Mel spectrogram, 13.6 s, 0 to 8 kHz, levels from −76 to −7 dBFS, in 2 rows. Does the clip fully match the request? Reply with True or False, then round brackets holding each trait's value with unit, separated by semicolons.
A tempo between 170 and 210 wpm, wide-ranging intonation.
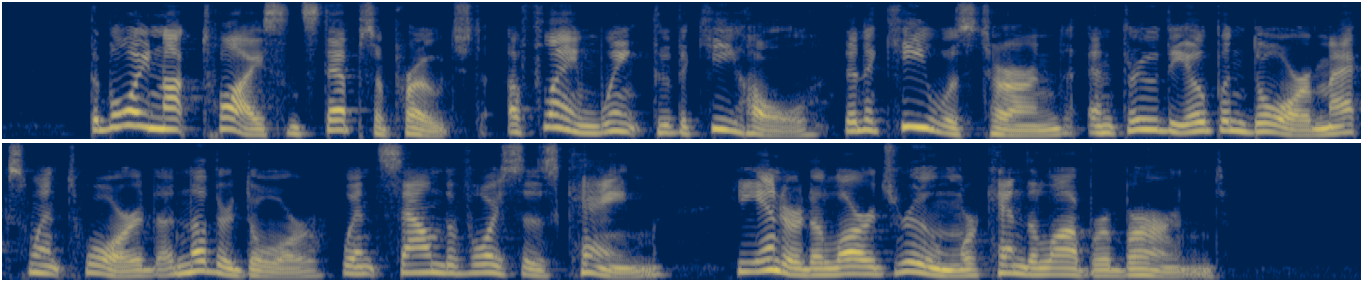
True (180 wpm; 8.0 semitones)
